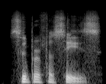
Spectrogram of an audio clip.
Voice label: "superficies", American

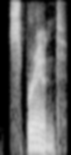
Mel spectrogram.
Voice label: "sprint", American

